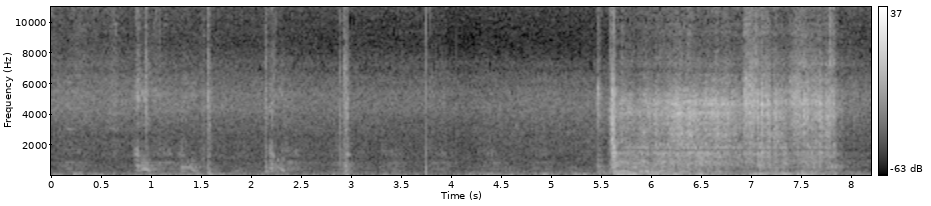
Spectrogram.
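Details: 1965 Chevy C10 with new battery cables on a cold day: slow, steady cranking for over five seconds before it finally catches and fires; a hard cold start.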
